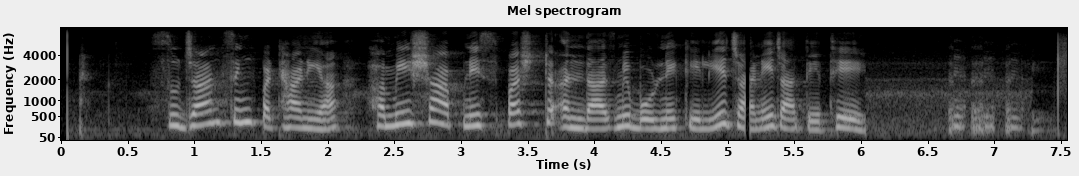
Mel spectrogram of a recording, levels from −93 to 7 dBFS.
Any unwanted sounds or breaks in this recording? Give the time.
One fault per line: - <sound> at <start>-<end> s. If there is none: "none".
- dropout at 5.1-5.2 s
- laugh at 6.7-7.2 s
